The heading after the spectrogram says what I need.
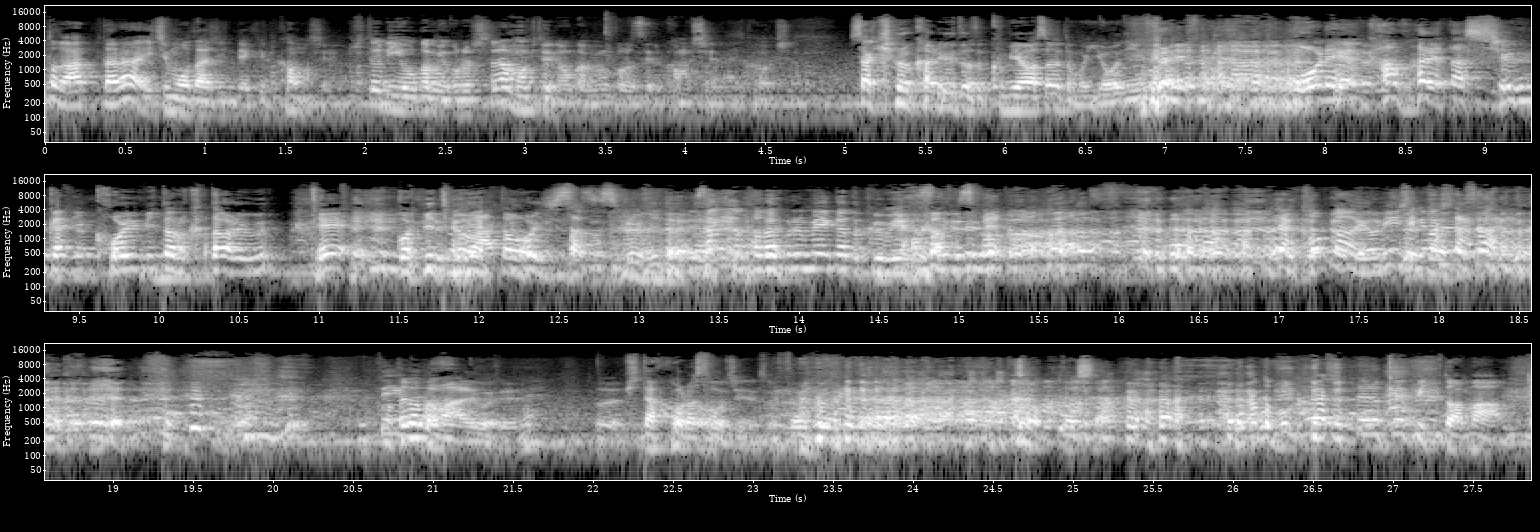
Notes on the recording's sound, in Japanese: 第34回は初の公開収録！トークイベント「ボっぱいサミット2011」にて行われた収録のため、MC4名、お客様多数という大変騒々しい……もといライブ感あふれる内容でお送りします！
